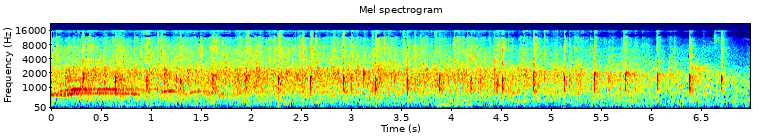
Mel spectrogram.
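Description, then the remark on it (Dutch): Sustained applause from an audience at an event, a dense wash of many hands clapping with a few louder, sharper claps standing out near the end. “En ik wil natuurlijk dat jullie een heel hartelijk applaus geven voor”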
